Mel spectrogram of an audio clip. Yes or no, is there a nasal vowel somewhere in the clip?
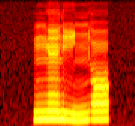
yes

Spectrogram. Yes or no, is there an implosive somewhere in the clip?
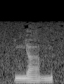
no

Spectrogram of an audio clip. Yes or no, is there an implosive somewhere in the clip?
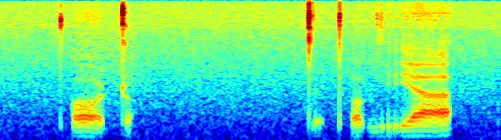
no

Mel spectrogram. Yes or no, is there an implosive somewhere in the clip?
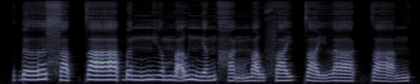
yes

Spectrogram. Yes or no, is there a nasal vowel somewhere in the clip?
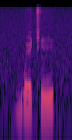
yes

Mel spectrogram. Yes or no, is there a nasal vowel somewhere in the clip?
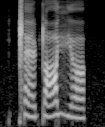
no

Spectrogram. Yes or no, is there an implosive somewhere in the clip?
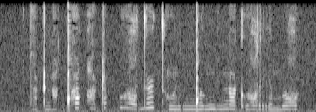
no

